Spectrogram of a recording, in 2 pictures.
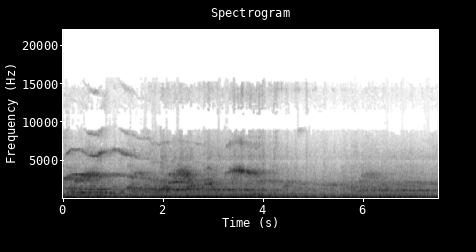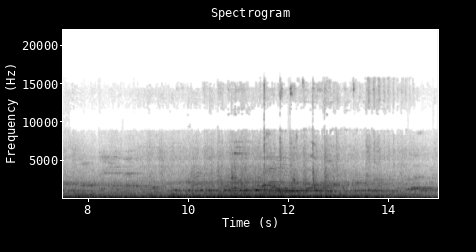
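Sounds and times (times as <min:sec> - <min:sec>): roller coaster wheels rumbling: 0:00.0 - 0:15.0.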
